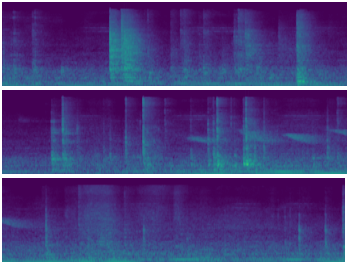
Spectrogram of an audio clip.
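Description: Fabric being handled and fed under a sewing machine's presser foot: scattered soft clicks and short rustles over a low steady hum.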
